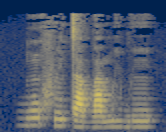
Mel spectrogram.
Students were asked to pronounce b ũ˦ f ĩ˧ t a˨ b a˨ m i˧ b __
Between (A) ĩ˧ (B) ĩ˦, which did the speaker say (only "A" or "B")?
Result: A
